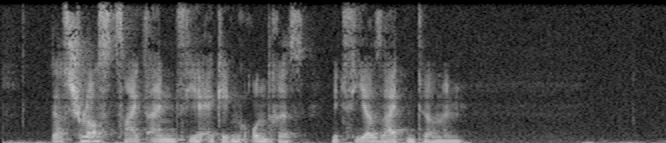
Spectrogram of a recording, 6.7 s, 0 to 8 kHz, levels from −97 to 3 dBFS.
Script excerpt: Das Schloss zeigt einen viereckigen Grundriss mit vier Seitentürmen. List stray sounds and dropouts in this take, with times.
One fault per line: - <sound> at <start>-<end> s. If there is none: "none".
none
